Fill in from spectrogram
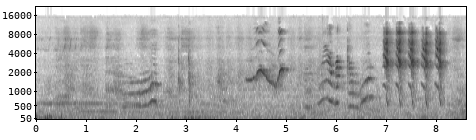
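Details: Urdu-speaking pet rose-ringed parakeet in Vehari, Pakistan, with an untrained ringneck nearby: whistled rising and falling phrases and speech-like wavering syllables, ending in a rapid run of about six sharp, piercing chirps roughly every third of a second.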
